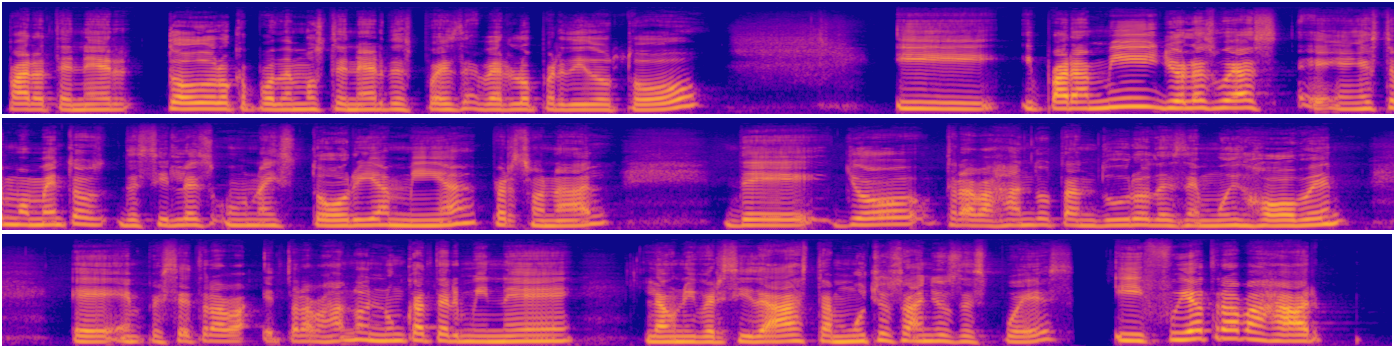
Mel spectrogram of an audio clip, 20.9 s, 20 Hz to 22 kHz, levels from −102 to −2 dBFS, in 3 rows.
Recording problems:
none

